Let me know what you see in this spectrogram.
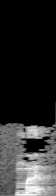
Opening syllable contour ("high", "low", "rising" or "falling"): high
